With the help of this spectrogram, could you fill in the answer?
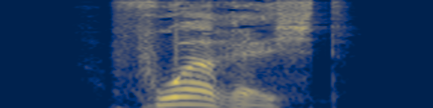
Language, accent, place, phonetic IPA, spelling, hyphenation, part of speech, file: German, Germany, Berlin, [ˈfoːɐ̯ˌʁɛçt], Vorrecht, Vor‧recht, noun, De-Vorrecht.ogg
- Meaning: privilege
